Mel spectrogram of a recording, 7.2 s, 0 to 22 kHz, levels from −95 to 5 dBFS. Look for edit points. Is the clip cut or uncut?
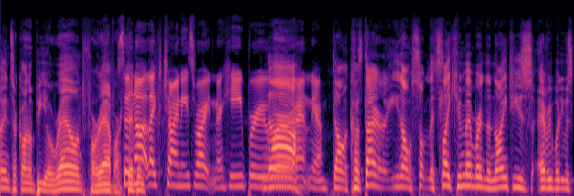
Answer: uncut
